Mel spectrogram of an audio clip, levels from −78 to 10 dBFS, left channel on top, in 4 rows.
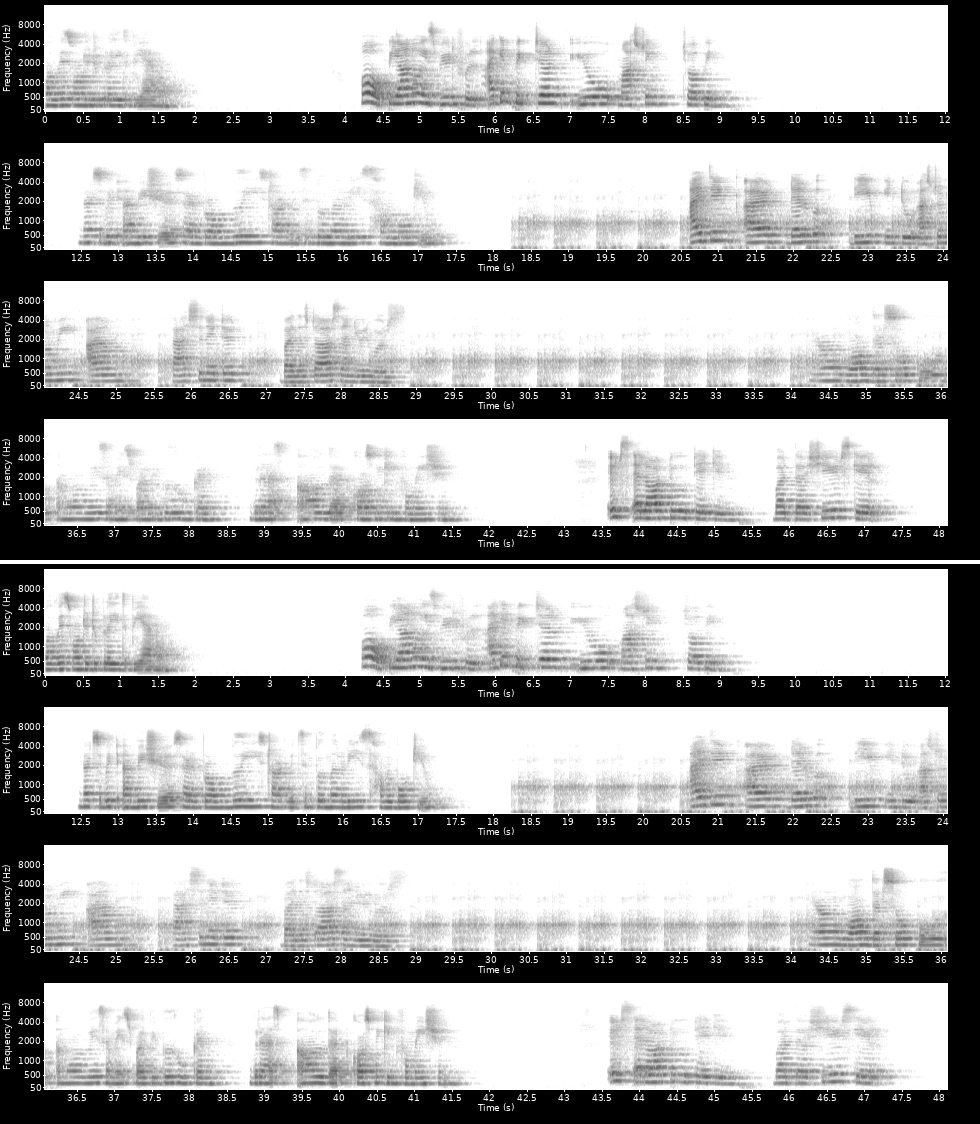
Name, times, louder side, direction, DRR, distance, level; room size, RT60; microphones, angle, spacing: voice 1, 0.0-1.7 12.5-17.2 34.2-38.3 38.8-41.5, right 3 dB, 65° right, 3 dB, 0.4 m, -32 dB
voice 2, 4.2-8.2 8.6-9.1 20.6-22.4 22.8-25.3 25.7-26.6 27.2-28.8 43.6-45.4 45.8-47.2, left 3 dB, 75° left, 3 dB, 0.4 m, -31 dB
sound 1, 18.2-36.0, equal, 35° right, 0.8 m, -45 dB
2.3 x 2.1 x 2.9 m, 0.91 s
head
